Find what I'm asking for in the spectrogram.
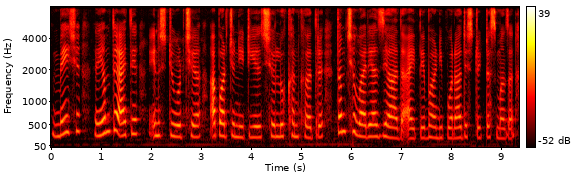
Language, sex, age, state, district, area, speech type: Kashmiri, female, 18-30, Jammu and Kashmir, Bandipora, rural, spontaneous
